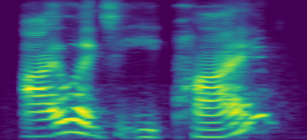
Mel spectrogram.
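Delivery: LIKE stressed with a rise.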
